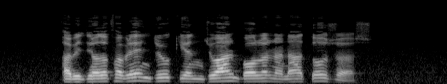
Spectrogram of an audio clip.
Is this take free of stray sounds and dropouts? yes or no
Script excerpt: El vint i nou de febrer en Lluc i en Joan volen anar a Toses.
yes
